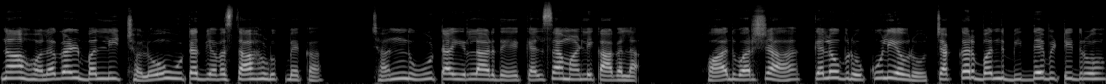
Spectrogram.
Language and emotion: Kannada, fearful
